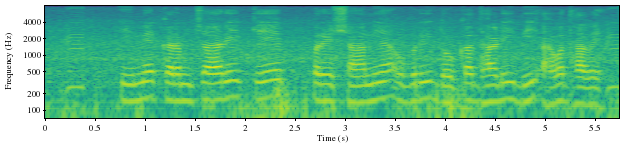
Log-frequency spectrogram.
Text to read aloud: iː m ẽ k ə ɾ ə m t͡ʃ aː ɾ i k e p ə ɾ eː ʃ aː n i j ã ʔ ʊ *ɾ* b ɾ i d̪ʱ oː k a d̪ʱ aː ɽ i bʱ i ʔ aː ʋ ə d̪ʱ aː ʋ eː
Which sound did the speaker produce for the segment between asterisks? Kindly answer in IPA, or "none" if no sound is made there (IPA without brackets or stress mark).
none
